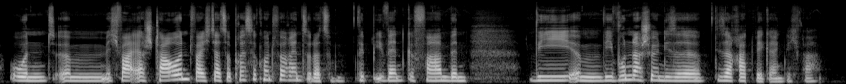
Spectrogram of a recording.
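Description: Recorded with a dry, close sound and no echo, a woman with a fairly low pitch has a plain, everyday voice. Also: ordinary pitch variation, moderate pace. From Münster, Westphalia, Germany. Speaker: journalist. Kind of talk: casual interview.

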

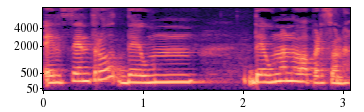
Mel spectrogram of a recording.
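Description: Speaking with a fairly high voice, a woman is heard against noticeable background noise. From Mexico, small town in Guanajuato. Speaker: law graduate. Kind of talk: interview chat.

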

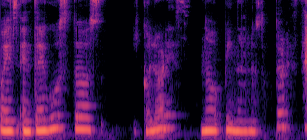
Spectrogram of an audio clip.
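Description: This woman's voice sits at a fairly high pitch, somewhat breathy with a dark, mellow tone, and moves at a very slow pace. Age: 20s. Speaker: podcaster. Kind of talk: personal monologue. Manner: halting.

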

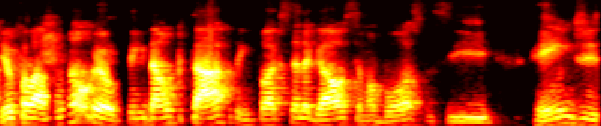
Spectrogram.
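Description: Here a man talks at a fairly quick pace. His tone is bright and sharp. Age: 20s. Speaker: music journalist and publicist. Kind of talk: casual interview.

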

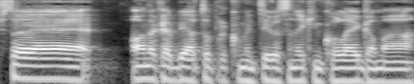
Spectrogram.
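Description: A man's fairly low-pitched voice, dark and mellow in tone, at a fairly quick pace. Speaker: stand-up comedian. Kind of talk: casual interview chat. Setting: studio.

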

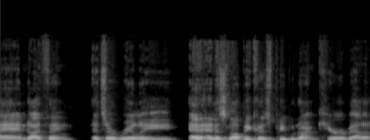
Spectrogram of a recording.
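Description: With a New Zealand accent, a man talks at a fairly quick pace. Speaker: mental skills coach. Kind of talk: casual interview.

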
